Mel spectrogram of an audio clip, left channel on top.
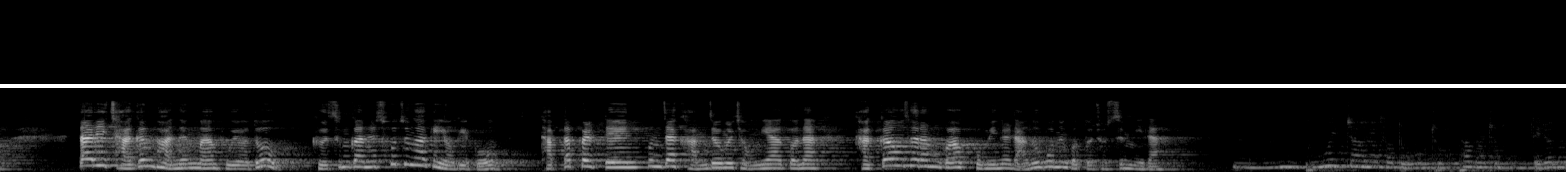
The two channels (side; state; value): left; silent; digital silence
